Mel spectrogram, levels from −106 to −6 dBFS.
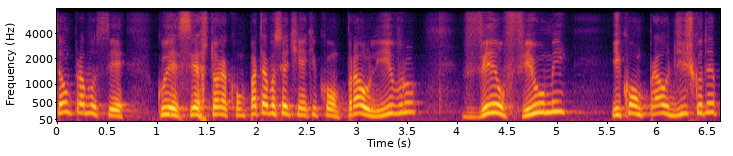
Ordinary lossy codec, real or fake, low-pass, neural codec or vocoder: none; fake; 7.2 kHz; codec, 16 kHz in and 24 kHz out, 1 kbps, XY-Tokenizer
